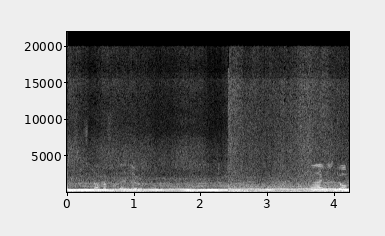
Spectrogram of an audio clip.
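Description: Fishing boat engine running at sea off a beach, a loud steady low throb with constant hum and wash of water, a voice speaking over it.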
